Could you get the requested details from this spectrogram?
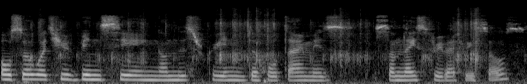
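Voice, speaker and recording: A woman speaks with monotone, flat intonation. Noticeable background noise runs under her voice. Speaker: speedcuber. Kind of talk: casual voiceover to viewers.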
